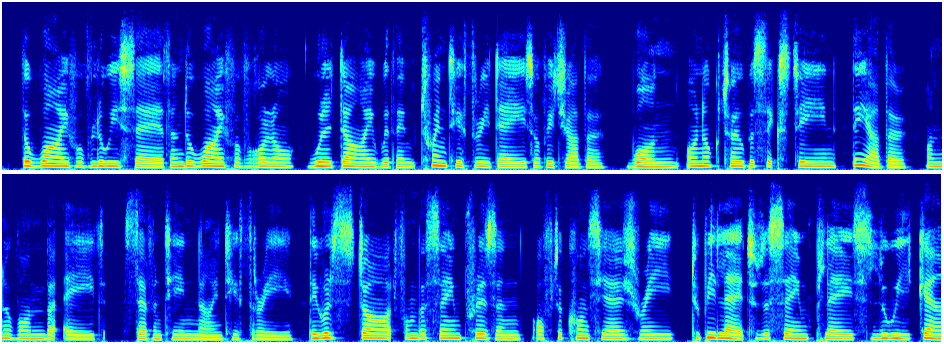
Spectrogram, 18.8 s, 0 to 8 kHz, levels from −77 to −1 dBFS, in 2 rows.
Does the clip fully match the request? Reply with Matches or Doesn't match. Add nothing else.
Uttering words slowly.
Doesn't match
